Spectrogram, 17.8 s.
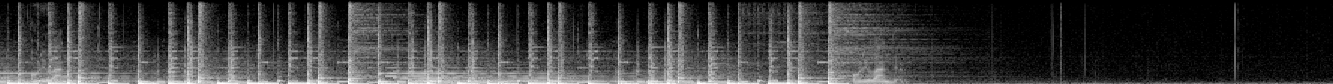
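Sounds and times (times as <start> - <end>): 
groove music: 0.0 - 13.2.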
